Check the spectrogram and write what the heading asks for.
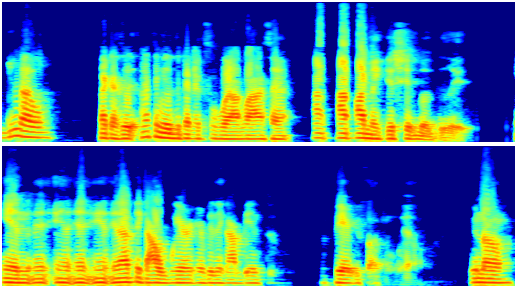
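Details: Stuttering in an adult male podcaster who reports a lifelong speech impediment, real unedited speech.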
